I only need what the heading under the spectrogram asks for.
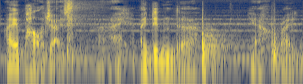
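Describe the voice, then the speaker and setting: A man's voice: deep voice, expressive, moderate pace, creaky, music in the background. A man playing an uneasy, deferential agent in a science fiction audio drama, hesitant and stammering in a subdued way. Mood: nervous. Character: uneasy, deferential male agent meeting a secret contact.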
